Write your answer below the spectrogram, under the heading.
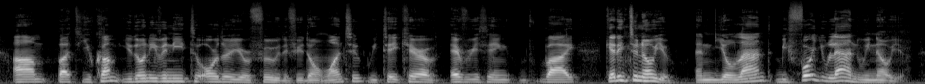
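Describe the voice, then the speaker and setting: A fast-ish, lively-toned man with an Israeli accent on a very clean recording with a silent background. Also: medium pitch for a man. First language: Hebrew. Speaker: tour company co-owner. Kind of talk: radio interview. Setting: radio studio.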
